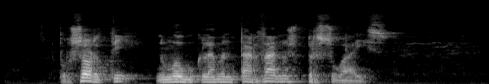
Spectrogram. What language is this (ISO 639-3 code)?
glg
